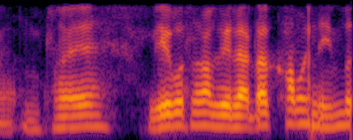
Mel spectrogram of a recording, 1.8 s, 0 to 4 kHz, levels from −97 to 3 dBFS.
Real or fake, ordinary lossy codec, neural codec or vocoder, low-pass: fake; none; codec, 24 kHz, 3 kbps, HILCodec; 3.6 kHz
